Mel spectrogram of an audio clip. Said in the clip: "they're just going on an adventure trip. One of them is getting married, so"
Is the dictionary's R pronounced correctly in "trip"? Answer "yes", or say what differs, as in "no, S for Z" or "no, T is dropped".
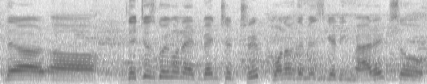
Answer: yes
